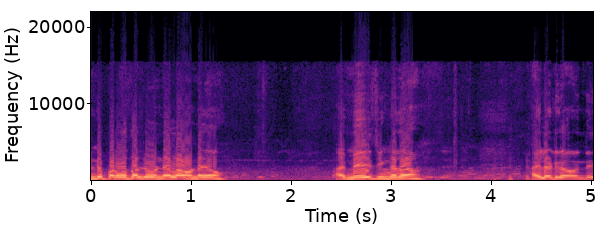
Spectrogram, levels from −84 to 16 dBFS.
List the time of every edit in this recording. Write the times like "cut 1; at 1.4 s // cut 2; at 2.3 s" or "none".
none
